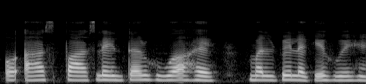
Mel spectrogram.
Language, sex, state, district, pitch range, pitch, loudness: Hindi, female, Goa, North and South Goa, 145-200 Hz, 195 Hz, -19 LUFS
